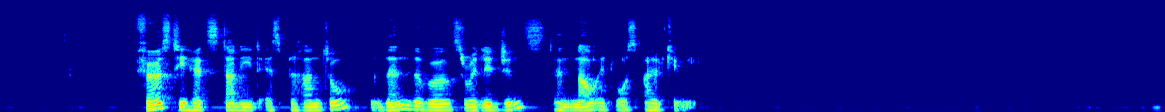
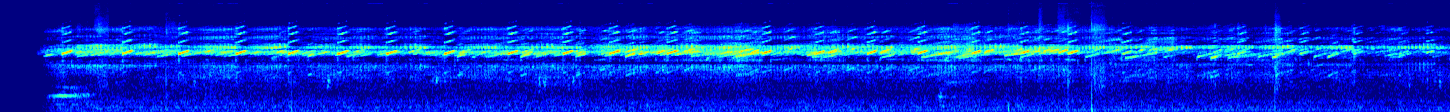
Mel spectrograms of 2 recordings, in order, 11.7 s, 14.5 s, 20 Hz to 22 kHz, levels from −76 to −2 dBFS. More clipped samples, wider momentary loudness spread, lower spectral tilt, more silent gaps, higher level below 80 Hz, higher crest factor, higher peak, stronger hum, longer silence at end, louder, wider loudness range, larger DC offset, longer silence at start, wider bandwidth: neither; about the same, 10 LU vs 11 LU; first, -5.5 dB/octave vs 2 dB/octave; neither; about the same, -70 dBFS vs -70 dBFS; about the same, 20 dB vs 18 dB; about the same, -14 dBFS vs -12 dBFS; neither; about the same, 0.05 s vs 0 s; second, -31 LUFS vs -25 LUFS; first, 10 LU vs 5 LU; neither; first, 1.35 s vs 0.4 s; second, 14 kHz vs over 20 kHz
